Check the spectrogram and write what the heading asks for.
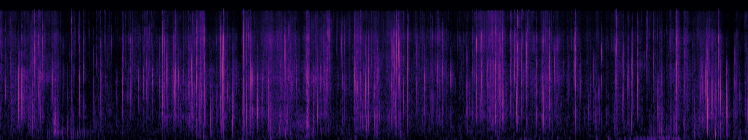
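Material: Plastic film.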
